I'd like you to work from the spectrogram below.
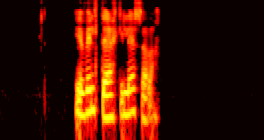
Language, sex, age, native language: Icelandic, female, 30-39, Icelandic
